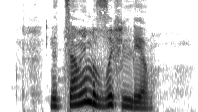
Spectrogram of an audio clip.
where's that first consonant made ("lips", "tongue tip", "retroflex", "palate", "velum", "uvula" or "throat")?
tongue tip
